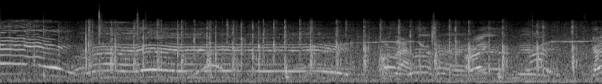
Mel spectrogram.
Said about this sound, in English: is like walking with a dude on the streets of Vancouver who's doing like a goofy Elvis impression, and when he finishes, you hear Dennis Hopper and the whole crew like applaud that guy, and he's like, did I do good? And they're all like, yeah, yeah.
